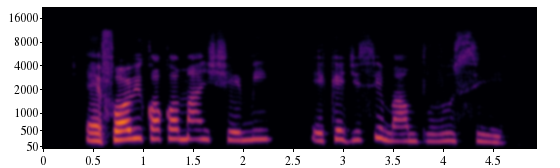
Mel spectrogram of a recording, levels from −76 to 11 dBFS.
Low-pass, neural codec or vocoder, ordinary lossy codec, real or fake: none; none; none; real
